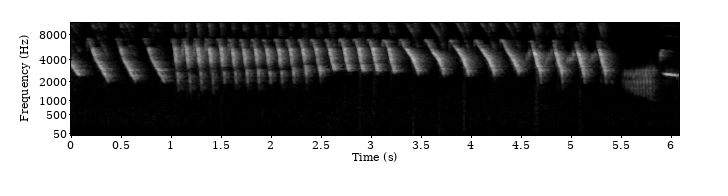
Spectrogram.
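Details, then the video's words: Canary master recording for teaching young birds: steady, fast rolling trill of many repeated down-slurred syllables, slowing into separate sweeping notes, closing with a short harsh buzz and a whistle. "Canary Singing!Masteran Kenari Gacor Durasi Panjang 1 Titik Bagus Untuk PAUD Cantante Canario Actual"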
